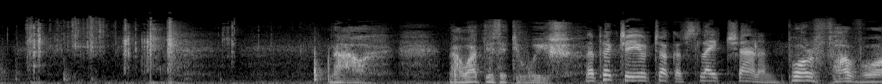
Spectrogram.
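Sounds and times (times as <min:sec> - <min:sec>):
metallic jangling of keys: 0:00.2 - 0:02.4
speech: 0:04.6 - 0:08.8.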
